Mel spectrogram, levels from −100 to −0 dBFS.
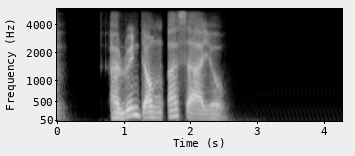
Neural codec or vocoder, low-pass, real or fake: codec, 16 kHz, about 1 kbps, DyCAST, with the encoder's durations; 5.4 kHz; fake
